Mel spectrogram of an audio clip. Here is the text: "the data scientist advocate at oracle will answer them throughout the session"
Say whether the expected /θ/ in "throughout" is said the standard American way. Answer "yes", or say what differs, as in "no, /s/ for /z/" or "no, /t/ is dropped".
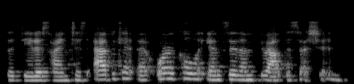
yes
